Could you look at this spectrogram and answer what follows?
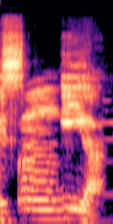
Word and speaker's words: Sangi: The cuneiform sign Nga is pronounced like it's sing. So we say Sangia.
